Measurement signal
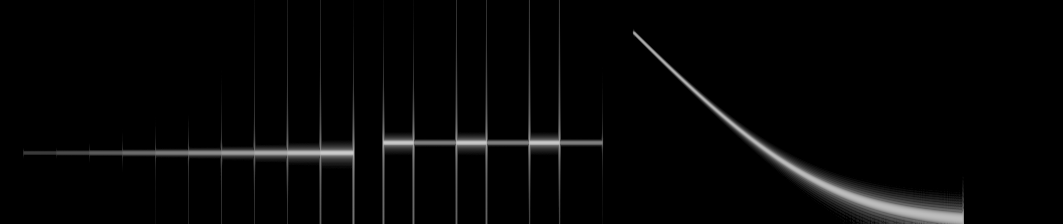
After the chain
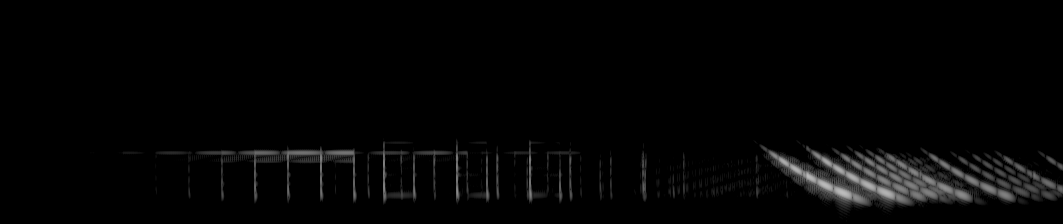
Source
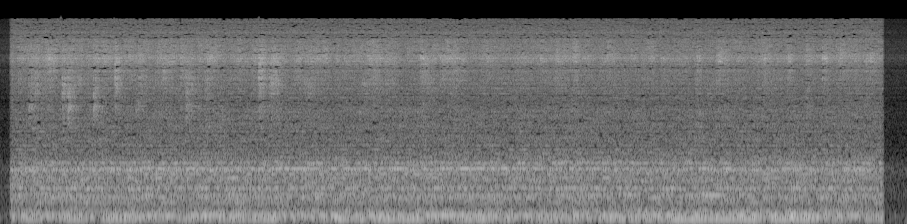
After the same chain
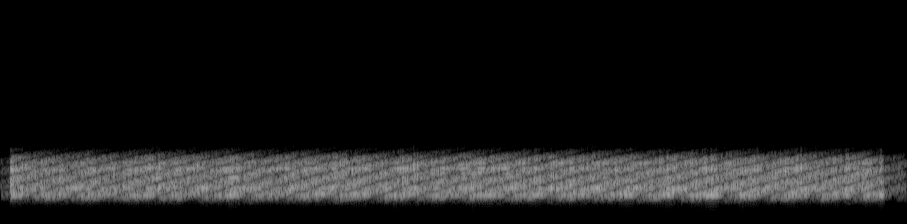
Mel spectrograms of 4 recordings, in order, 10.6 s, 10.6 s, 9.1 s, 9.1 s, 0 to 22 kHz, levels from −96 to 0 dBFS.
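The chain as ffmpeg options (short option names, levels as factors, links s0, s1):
-filter_complex "[0:a]bandreject=f=810:w=24,acompressor=threshold=0.0224:ratio=16:attack=13:release=141:knee=6:detection=peak,aeval=exprs='val(0)+0.000447*(sin(2*PI*50*n/s)+sin(2*PI*2*50*n/s)/2+sin(2*PI*3*50*n/s)/3+sin(2*PI*4*50*n/s)/4+sin(2*PI*5*50*n/s)/5)':c=same,aeval=exprs='0.1*(cos(1*acos(clip(val(0)/0.1,-1,1)))-cos(1*PI/2))+0.00631*(cos(7*acos(clip(val(0)/0.1,-1,1)))-cos(7*PI/2))+0.0178*(cos(8*acos(clip(val(0)/0.1,-1,1)))-cos(8*PI/2))':c=same,adynamicsmooth=sensitivity=1.5:basefreq=590,asuperpass=centerf=700:order=20:qfactor=0.81,asplit=2[s0][s1];[s1]aecho=0:1:1134|2268:0.133|0.036[s2];[s0][s2]amix=inputs=2:normalize=0,asplit=2[s3][s4];[s4]adelay=3,afreqshift=2.3[s5];[s3][s5]amix=inputs=2:normalize=1,volume=3.16"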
